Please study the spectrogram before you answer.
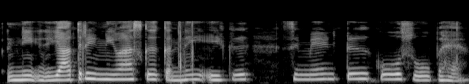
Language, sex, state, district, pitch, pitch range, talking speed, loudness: Marwari, female, Rajasthan, Nagaur, 230 Hz, 205-240 Hz, 125 wpm, -19 LUFS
